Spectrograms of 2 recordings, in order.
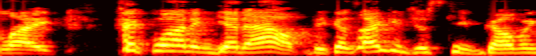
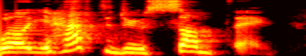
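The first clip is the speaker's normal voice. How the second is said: snippy, snarky delivery. Retelling what a coworker said in a meeting: imitating a snarky remark. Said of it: "in a rather snarky way said".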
